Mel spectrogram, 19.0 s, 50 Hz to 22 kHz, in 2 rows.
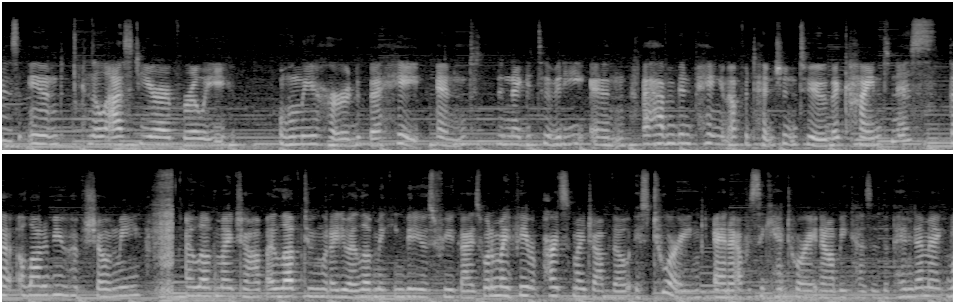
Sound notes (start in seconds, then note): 11.0 sniffling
